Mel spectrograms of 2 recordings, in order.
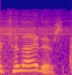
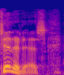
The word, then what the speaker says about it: tinnitus: It's your tinnitus, actually pronounced tinnitus.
